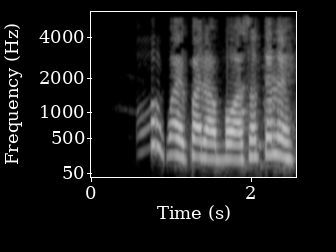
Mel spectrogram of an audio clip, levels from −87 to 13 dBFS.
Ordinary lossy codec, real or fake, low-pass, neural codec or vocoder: MP3, 24 kbps; real; 5.4 kHz; none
